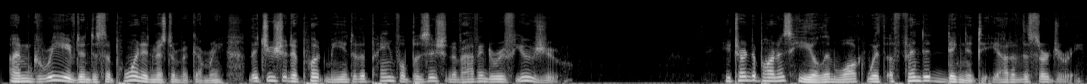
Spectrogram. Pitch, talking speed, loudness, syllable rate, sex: 130 Hz, 200 wpm, -19 LUFS, 6.6 syllables/s, male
